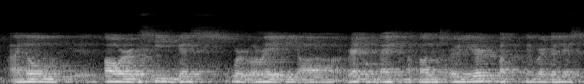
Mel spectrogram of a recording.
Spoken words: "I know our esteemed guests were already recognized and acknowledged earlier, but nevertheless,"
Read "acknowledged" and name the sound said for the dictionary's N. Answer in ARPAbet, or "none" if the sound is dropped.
none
